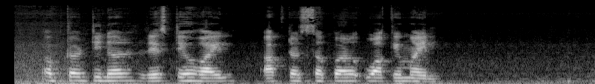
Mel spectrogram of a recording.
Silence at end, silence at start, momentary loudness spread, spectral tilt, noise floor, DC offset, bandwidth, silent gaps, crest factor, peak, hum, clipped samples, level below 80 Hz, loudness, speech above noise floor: 0 s; 0.15 s; 8 LU; -5 dB/octave; -37 dBFS; under 0.1%; 16.5 kHz; none; 16 dB; 0 dBFS; none; under 0.1%; -36 dBFS; -14 LUFS; 24 dB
